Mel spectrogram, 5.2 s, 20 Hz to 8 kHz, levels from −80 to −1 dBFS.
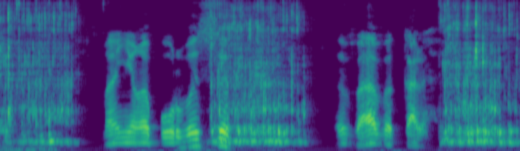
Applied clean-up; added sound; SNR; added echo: classical method log-MMSE.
